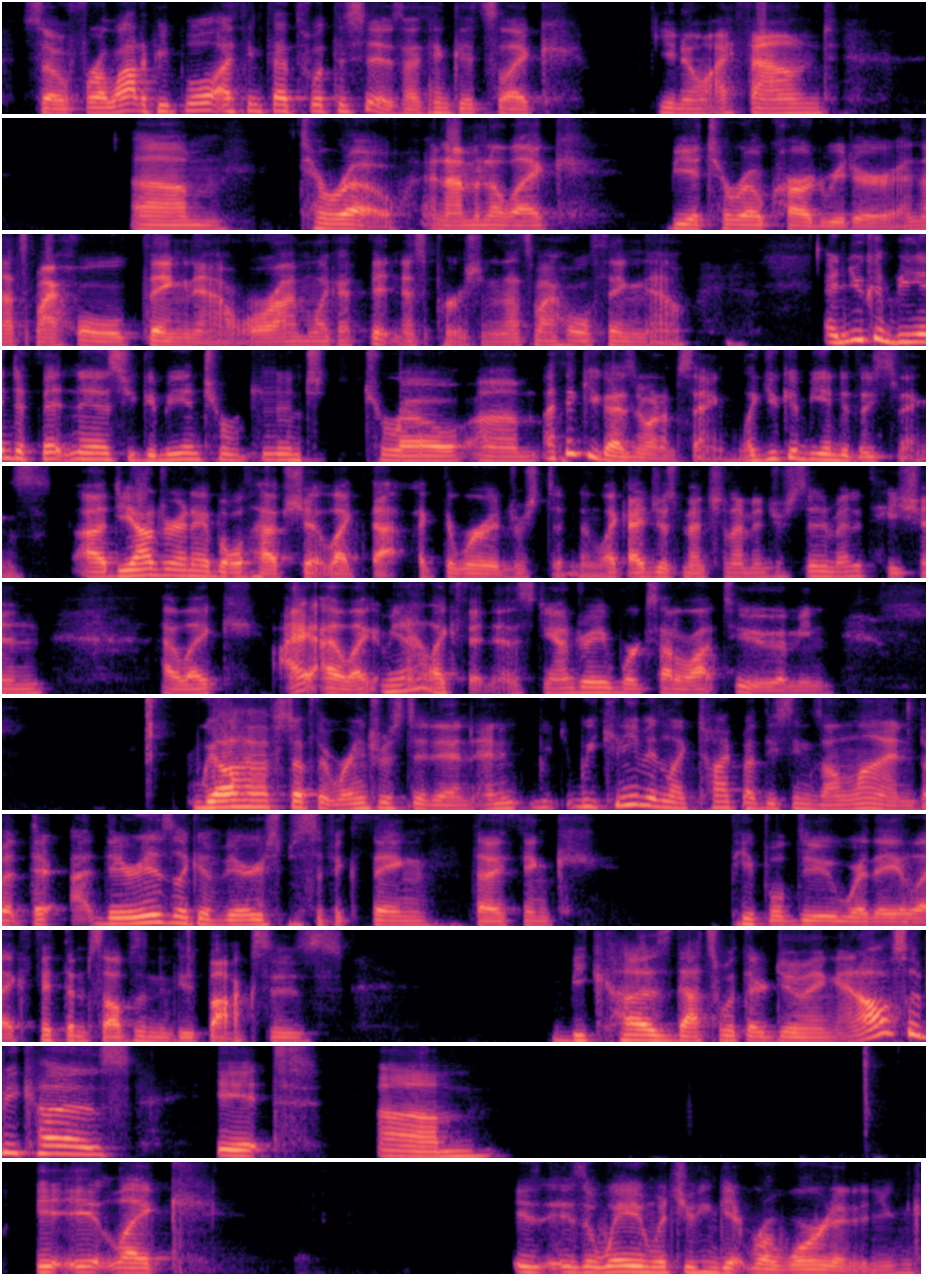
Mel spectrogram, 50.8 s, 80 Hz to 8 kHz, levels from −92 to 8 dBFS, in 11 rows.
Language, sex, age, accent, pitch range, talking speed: English, male, 20-39, American, 110-145 Hz, 215 wpm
